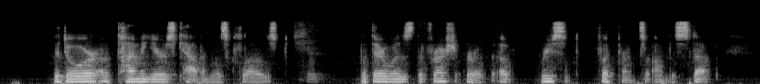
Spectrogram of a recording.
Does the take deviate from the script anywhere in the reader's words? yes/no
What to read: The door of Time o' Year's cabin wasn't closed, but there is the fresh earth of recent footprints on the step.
yes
